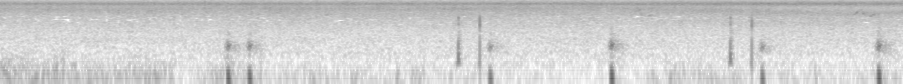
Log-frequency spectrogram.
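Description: Heavy rain falling steadily, a dense hiss, with several short soft thumps scattered through it, some in quick pairs.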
